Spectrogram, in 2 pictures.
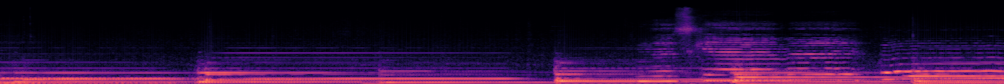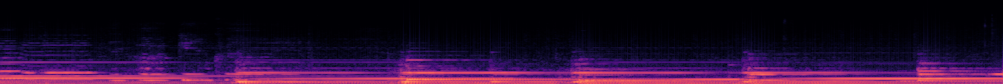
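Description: Slow live indie-folk band passage, mostly without words: sustained keyboard chords changing about every two seconds, with a gliding note held over them near the middle.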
